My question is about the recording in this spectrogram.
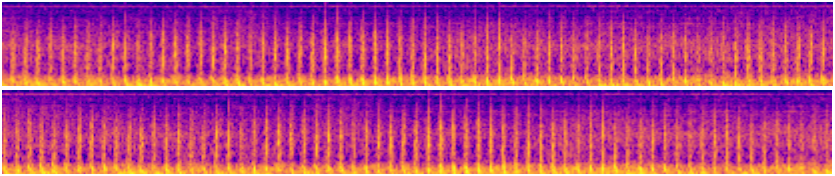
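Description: Helicopter rotor blades chopping in a steady, rapid beat, many pulses a second, without letup.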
